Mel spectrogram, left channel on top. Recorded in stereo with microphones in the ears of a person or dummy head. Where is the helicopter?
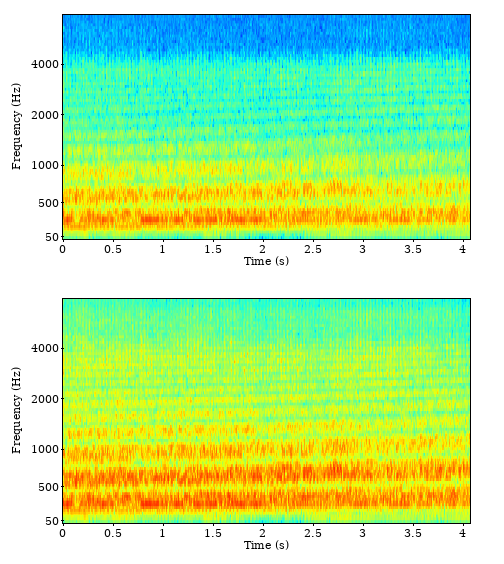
65° right (ahead or behind); by 4.1 s 50° right (ahead or behind).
